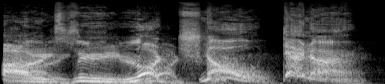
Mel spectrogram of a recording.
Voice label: Male Ettin

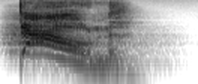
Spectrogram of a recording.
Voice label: Male Tolvir Attack

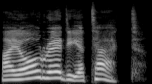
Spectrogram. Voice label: Female Draenei ERROR I ATTACKED

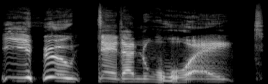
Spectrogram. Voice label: Male Night Elf Death

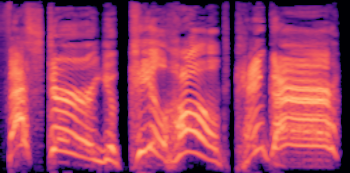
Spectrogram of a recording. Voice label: Female Gnome Play

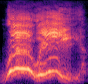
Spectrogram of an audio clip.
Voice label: Mech Emote Wow

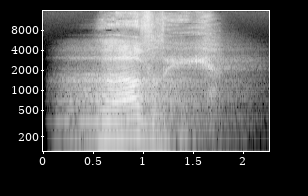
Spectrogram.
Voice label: Female Blood Elf Well Played; Valeera Deathknight

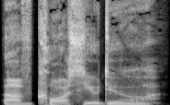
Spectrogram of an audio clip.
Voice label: Male Orc GREETINGS

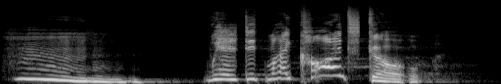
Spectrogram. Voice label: Female Treant Low Cards

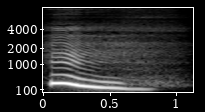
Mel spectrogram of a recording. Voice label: Thinking

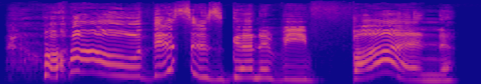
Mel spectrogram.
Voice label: Female Gnome Picked

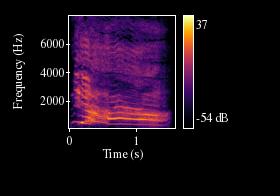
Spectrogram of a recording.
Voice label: Male Blood Elf Death

